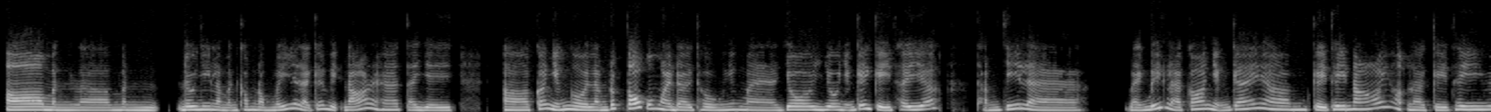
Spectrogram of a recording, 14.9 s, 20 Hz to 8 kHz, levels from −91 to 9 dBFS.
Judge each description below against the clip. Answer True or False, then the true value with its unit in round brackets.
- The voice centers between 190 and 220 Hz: True (210 Hz)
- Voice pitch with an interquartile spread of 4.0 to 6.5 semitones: True (4.3 semitones)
